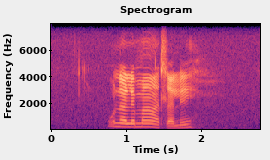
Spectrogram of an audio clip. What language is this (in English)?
Northern Sotho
